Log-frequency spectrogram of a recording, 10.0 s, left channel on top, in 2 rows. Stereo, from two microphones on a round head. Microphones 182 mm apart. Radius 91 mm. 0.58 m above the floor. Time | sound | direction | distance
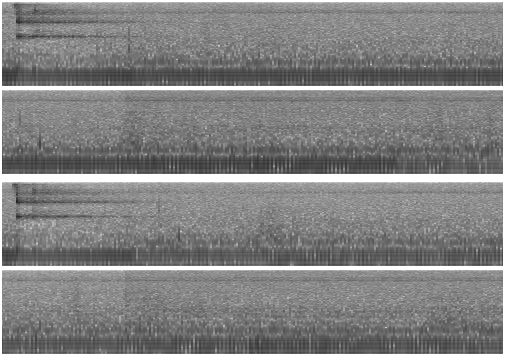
0.1 | dripping | 40° right (ahead or behind) | 8 m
